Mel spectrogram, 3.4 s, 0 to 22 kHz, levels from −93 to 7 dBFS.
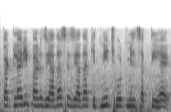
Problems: constant background noise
